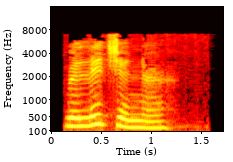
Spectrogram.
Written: religioner

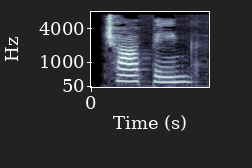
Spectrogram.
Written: chopping

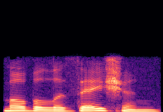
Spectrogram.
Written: mobilization

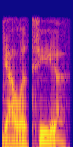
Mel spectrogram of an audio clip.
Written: Galatea

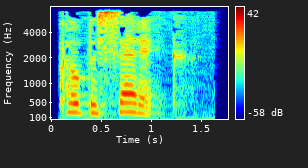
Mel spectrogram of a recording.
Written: kopacetic

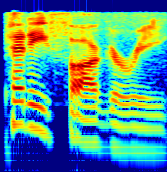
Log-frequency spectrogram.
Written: pettifoggery

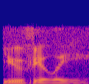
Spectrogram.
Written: uvulae

